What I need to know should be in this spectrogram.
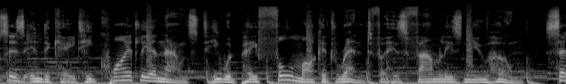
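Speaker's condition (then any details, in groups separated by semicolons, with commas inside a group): No condition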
